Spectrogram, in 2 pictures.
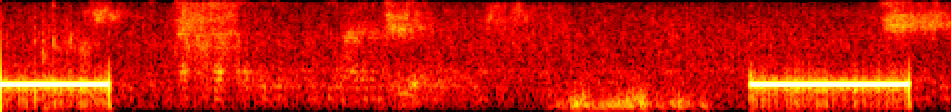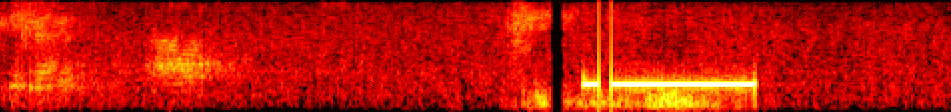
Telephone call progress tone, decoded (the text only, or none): ringback tone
